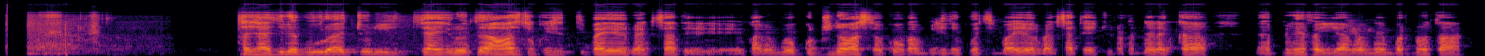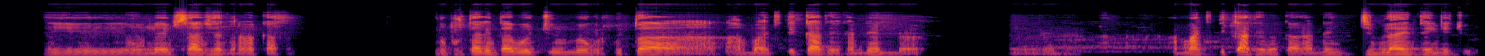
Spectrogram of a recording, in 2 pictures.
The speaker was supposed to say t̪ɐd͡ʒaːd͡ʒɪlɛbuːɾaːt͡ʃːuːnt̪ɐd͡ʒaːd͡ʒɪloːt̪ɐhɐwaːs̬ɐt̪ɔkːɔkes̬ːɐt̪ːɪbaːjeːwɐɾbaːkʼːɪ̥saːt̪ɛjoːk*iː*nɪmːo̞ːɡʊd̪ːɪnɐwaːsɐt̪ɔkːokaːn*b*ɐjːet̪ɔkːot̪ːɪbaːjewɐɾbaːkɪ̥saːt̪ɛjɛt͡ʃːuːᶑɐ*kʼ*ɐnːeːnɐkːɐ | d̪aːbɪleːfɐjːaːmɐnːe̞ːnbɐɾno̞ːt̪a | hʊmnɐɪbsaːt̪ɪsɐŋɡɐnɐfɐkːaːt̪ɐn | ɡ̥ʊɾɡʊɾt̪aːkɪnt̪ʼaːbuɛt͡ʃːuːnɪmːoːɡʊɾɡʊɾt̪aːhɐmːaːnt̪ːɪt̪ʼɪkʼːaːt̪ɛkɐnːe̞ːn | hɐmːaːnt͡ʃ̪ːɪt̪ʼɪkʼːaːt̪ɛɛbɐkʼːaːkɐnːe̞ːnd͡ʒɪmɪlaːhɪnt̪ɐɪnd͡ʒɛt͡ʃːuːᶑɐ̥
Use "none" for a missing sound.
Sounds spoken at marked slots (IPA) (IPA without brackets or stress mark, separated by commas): aː, b, k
